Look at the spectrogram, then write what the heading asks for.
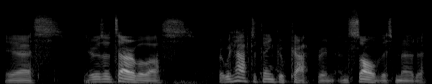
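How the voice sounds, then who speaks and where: A man's voice: deep voice, a little fast, dry recording, lightly acted. A man playing a grave, courteous police chief in an amateur radio drama, speaking formally.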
